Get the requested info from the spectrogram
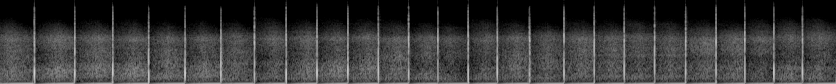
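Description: Flat hardwood slapper striking a sheet of low carbon steel laid over a lead-shot bag: a steady run of sharp slaps, about three a second. The forceful blows are working shape into the flat panel.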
